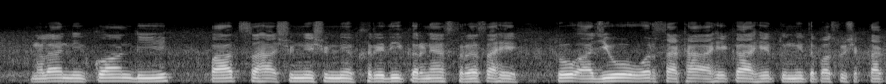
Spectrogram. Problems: constant background noise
